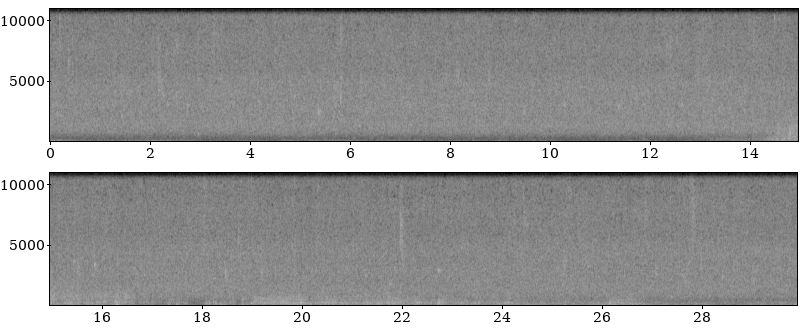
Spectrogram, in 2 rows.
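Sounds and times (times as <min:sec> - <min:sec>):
rain hissing: 0:10.7 - 0:29.9
low thunder rumble: 0:13.3 - 0:29.9.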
